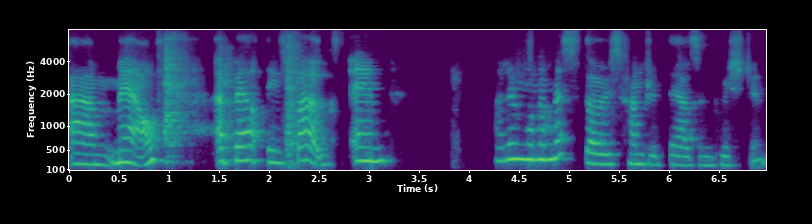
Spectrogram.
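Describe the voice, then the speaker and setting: A somewhat breathy woman with lively intonation at a fairly slow pace. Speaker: network marketing entrepreneur. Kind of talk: testimony. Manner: casual, hesitant with fillers.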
